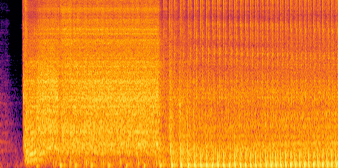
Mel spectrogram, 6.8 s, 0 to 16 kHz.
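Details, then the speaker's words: Gravely 816 tractor with swapped Kohler KT19 engine, started after a long crank once a leaking fuel hose was replaced: fast, even chug settling into an idle that sits noticeably too high; tank still leaking. "Looks like I win. Got it idling really high."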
